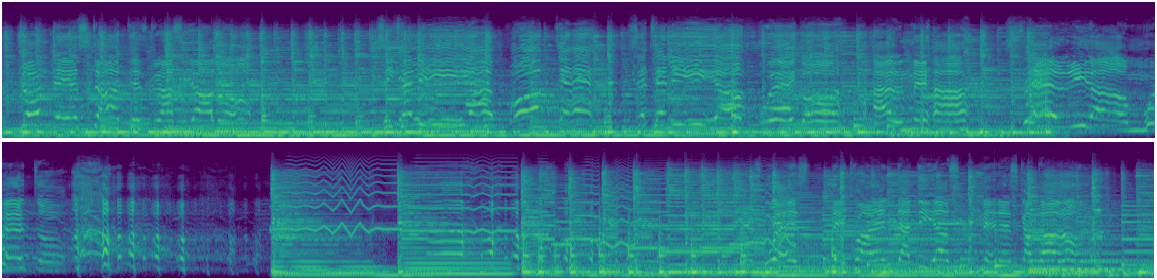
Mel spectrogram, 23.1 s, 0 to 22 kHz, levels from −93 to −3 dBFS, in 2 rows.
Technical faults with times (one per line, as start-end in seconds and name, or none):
19.15 audio missing between chunks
